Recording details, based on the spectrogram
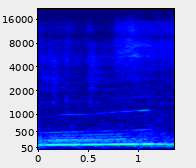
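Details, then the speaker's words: Supercharged Jaguar after replacing the coolant pipes with metal ones, coolant temp 192, on a test drive under acceleration: a steady whine rides above the engine note and climbs slightly. Normal, healthy supercharger growl. "You can hear that supercharger growl. Ah, PS, that is growling."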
